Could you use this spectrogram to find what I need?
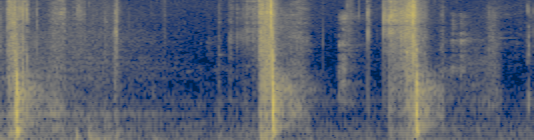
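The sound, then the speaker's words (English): A knife chops lemongrass into small slices from the tip, giving three crisp, fairly quiet cuts at uneven intervals, with near silence between them. “how do we cut the lemongrass? Roughly smaller slices, just starting from the tip right here.”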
